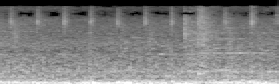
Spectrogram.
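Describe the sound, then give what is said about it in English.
A car engine idles through its exhaust with the muffler valves closed, at CBS Muffler in Denison, Texas, giving a steady, muffled low rumble with a breathy, vacuum-like hiss and a faint regular pulsing on top. “Because right now it sounds like a vacuum.”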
